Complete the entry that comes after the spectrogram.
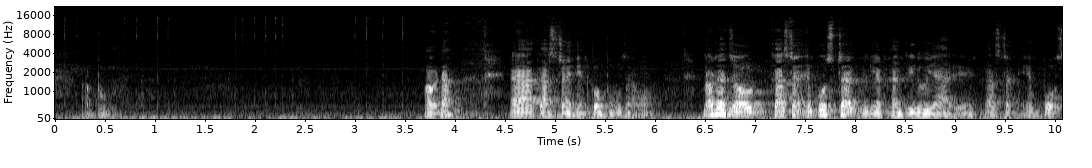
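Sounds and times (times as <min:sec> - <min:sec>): computer clicks: 0:00.0 - 0:03.6
faint steady hum: 0:00.0 - 0:10.0.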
